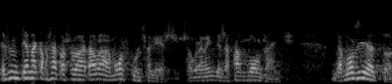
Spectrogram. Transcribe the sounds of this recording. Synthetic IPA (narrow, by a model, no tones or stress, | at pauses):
ezunt̪eməkəpasatpaɾsoβɾət̪awləðəmɔlˠskunsəʎesːəɣuɾəmẽnd̪ezðəfamːɔlˠza̰ɲs | d̪əmɔlˠziðət̪o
